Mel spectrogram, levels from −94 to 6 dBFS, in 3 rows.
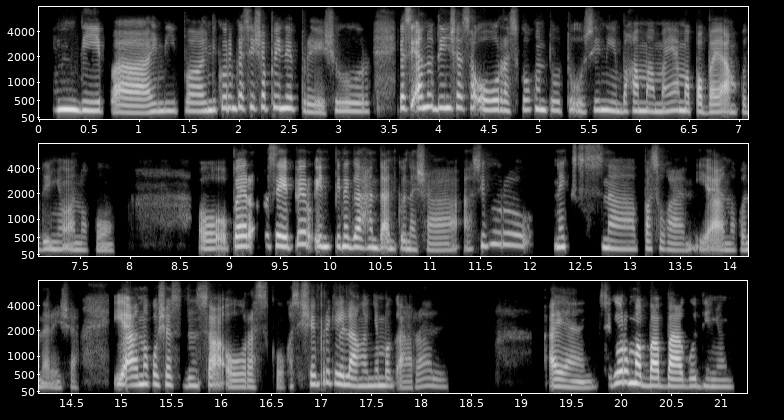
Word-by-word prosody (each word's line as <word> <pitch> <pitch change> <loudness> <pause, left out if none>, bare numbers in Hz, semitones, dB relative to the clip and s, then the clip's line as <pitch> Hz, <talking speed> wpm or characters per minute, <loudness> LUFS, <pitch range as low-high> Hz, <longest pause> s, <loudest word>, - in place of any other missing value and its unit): Hindi 255 -3 +7
pa, 180 -1 +2
hindi 225 +1 -4
pa. 220 0 -2
Hindi 240 +2 +1
ko 305 - -1
rin 300 - +1
kasi 320 -1 -2
siya 325 - 0
pine-pressure 225 -7 -1 0.2
kasi 305 -1 +1
ano 320 +2 +6
din 305 +2 +4
siya 310 -1 -1
sa 310 - -2
oras 250 -3 0
ko 260 - -4
kung 265 -1 +1
tutuusin, 245 0 -3
eh, 230 - -1
baka 225 +1 -2
mamaya 220 +2 -2
mapabayaan 200 - 0
ko 195 - -12
din 195 0 -7
yung - - -6
ano 175 -1 -8
ko, 85 -1 -12 0.8
oo. 210 - -2
Pero 275 +5 +5
ano - - -33
kasi 275 -2 +6
pero 325 -3 +1
pinaghahandaan 255 -4 +1
ko 210 0 -6
na 185 - -6
siya, 170 -1 -8
ah, 195 - -14
siguro 300 +2 -7 0.2
next 255 +2 -4
na 205 -4 -4
pasukan 190 -2 -9
i-aano 170 -5 -4
ko - - -11
na 90 -1 -9
rin 80 - -14
siya - - -15 0.4
i-aano 240 +3 +5
ko 250 - -2
siya 235 0 -2
do'n 210 +1 -7
sa - - +1
oras 175 -1 -6
ko. - - -15
Kasi - - -14
siyempre 245 +4 -4
kailangan 210 -6 +1
niyang 210 0 -2
mag-aral, 180 +6 -10 1.2
ayan. 165 -4 -2
Siguro 285 +5 +3
mababago 195 -5 +5
din 185 -1 -10
yung 180 -1 -13
225 Hz, 180 wpm, -20 LUFS, 195-260 Hz, 1.2 s, Hindi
